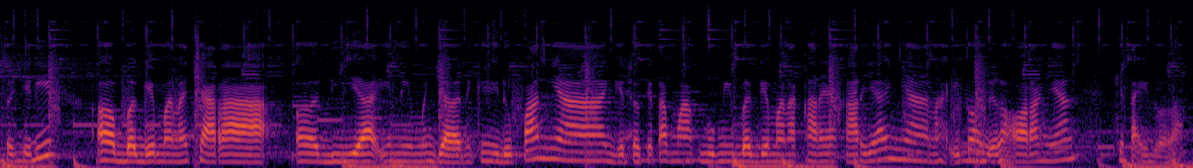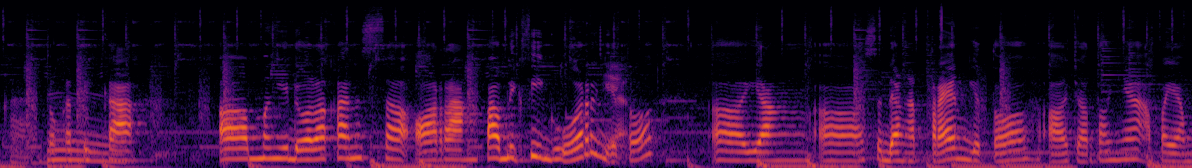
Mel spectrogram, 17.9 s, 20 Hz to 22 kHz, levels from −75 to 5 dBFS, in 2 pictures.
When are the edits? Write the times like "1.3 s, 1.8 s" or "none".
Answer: 9.3 s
